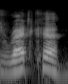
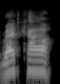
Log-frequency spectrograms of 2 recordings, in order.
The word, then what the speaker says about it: Redcar: It is Redka, yeah. That's how it's pronounced. Because they were always taking the piss out of me for calling it Redcar. But it's spelt Redcar.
